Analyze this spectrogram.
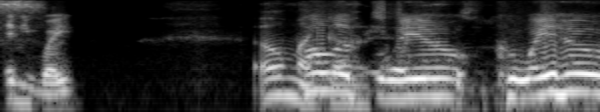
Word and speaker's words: Coelho: Anyway, oh my Paulo gosh, Coelho or Coelho, however, he's Portuguese, Brazilian actually. Brazilian, I think. Coelho, I think is how you pronounce it.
